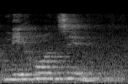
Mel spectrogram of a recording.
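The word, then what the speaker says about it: 日本人: Còn khi âm on, ví dụ như mình gặp hay gặp chữ là mình đây chữ này mình sẽ đọc là Nihonjin.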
